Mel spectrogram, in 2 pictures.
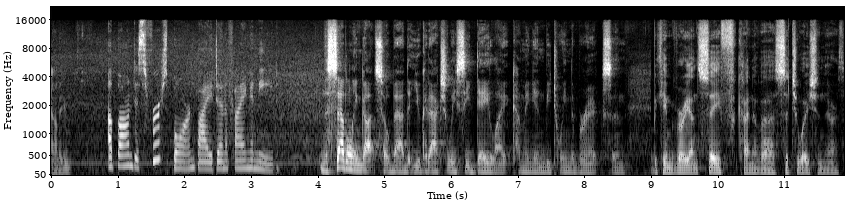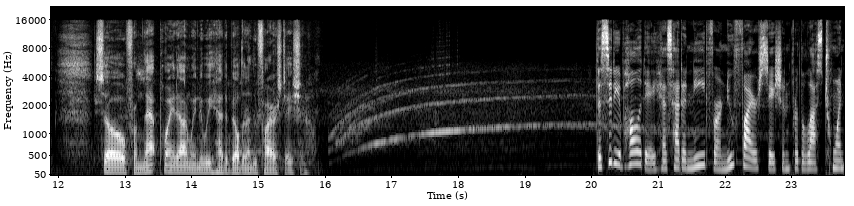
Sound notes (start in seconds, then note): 16.8 siren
